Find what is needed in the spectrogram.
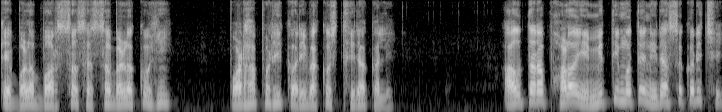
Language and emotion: Odia, sad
